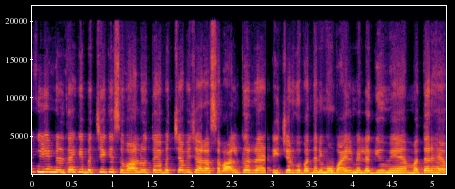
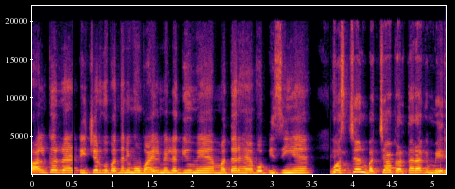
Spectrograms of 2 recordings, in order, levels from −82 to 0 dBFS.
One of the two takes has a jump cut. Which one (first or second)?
second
